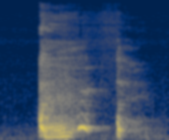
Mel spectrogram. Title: Trying not to cough seems to make it happen more. Coughing & more coughing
